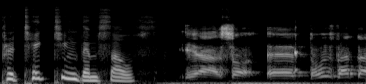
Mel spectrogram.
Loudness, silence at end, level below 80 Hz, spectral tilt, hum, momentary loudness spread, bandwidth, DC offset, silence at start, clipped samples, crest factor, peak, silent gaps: -26 LUFS; 0 s; -48 dBFS; -4 dB/octave; none; 12 LU; 17.5 kHz; under 0.1%; 0 s; under 0.1%; 20 dB; -8 dBFS; none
